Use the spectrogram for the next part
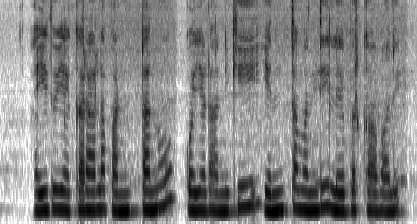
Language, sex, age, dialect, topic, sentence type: Telugu, male, 60-100, Central/Coastal, agriculture, question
